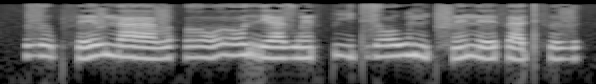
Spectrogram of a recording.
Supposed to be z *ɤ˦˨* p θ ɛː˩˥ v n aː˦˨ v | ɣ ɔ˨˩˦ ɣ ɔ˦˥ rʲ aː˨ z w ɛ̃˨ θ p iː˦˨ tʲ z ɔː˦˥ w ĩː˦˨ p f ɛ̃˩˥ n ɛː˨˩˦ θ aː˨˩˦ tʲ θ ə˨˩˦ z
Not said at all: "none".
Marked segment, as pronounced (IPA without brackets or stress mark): ɤ˦˨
